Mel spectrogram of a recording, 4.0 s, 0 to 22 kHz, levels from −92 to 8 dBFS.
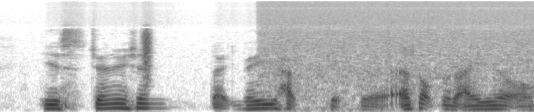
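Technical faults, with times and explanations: throughout, noise suppressor artifacts: the background noise is pulled down by about 16 dB between stretches of speech and comes back up beneath it, so the floor pumps with the talking. This includes after the room noise rises around 2.0 s. On a spectrogram, the noise band shows as dark gaps between syllables and paler, grainy patches under them.
1.04 to 1.14 s, wireless microphone noise hit: a brief swish of static lasting about 0.1 s. The radio link of the FM microphone fades momentarily, and receiver noise swells up. A spectrogram shows a short broadband vertical smear, and the waveform shows a ragged, fuzzy patch.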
